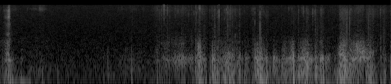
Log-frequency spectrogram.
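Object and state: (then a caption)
Cotton swabs scratching a metal microphone grille. Two cotton swabs scratch and rub directly on the metal mesh grilles of a Zoom handheld recorder's X/Y microphone capsules. After a near-silent opening with a single soft tap, a dense, low, muffled scratching and rustling builds from about one and a half seconds and continues in uneven bursts to the end.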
